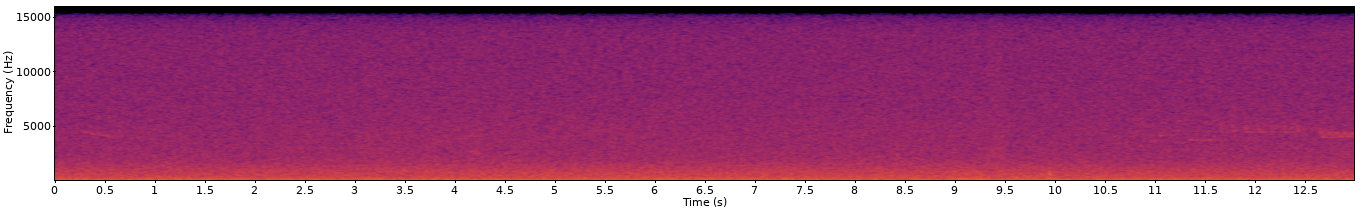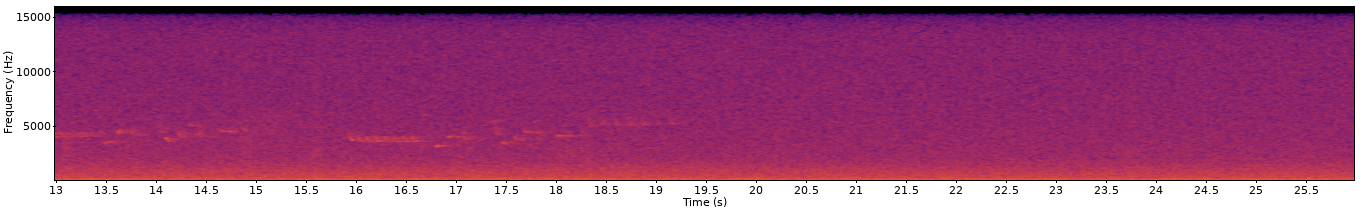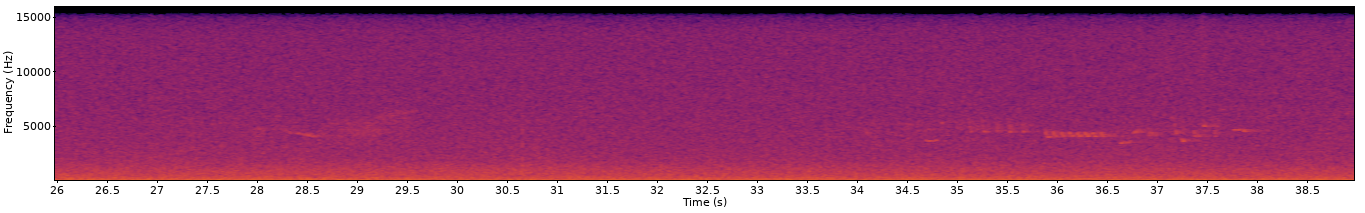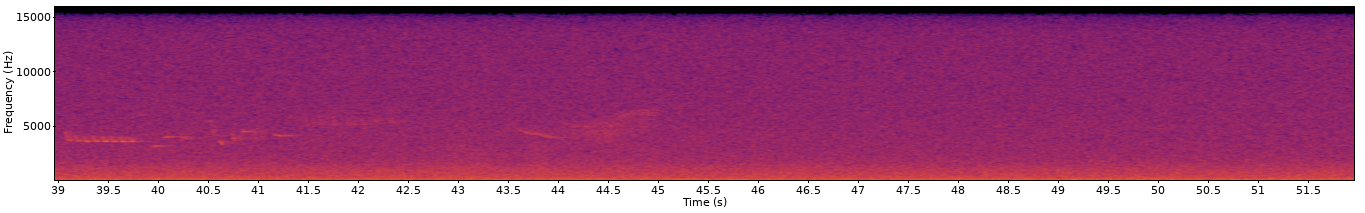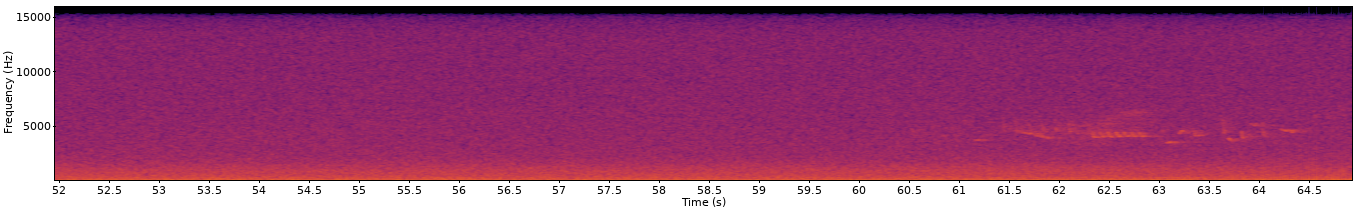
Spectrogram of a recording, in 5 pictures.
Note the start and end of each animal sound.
0.0s-1.4s: Black-throated Blue Warbler (Setophaga caerulescens)
11.4s-15.0s: Winter Wren (Troglodytes hiemalis)
15.8s-19.4s: Winter Wren (Troglodytes hiemalis)
28.2s-29.6s: Black-throated Blue Warbler (Setophaga caerulescens)
34.5s-38.1s: Winter Wren (Troglodytes hiemalis)
39.1s-42.6s: Winter Wren (Troglodytes hiemalis)
43.4s-45.1s: Black-throated Blue Warbler (Setophaga caerulescens)
61.0s-64.5s: Winter Wren (Troglodytes hiemalis)
61.4s-63.0s: Black-throated Blue Warbler (Setophaga caerulescens)

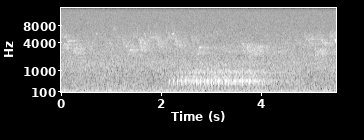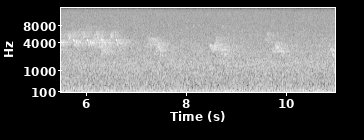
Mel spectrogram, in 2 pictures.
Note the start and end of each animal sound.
0.0s-11.0s: Red-eyed Vireo (Vireo olivaceus)
1.0s-2.4s: Ovenbird (Seiurus aurocapilla)
2.0s-4.2s: Pileated Woodpecker (Dryocopus pileatus)
4.7s-6.8s: Ovenbird (Seiurus aurocapilla)

